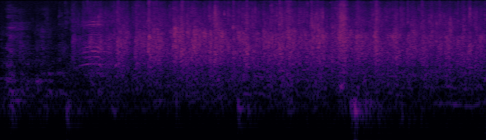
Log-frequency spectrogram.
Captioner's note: applause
